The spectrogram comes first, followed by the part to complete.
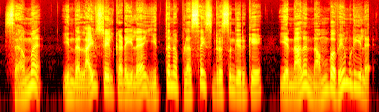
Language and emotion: Tamil, surprised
